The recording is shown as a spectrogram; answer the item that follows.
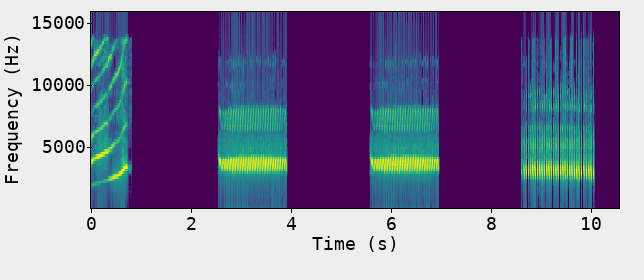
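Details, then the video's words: European Greenfinch song recorded in Spain in 2013: a quick rising whistled sweep, then two steady buzzy wheezes of about one and a half seconds each, and a final rougher rattling buzz, separated by silent pauses. "Canto de Verderón 2013 / España"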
